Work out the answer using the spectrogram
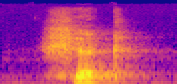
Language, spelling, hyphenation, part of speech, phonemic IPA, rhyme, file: Dutch, cheque, che‧que, noun, /ʃɛk/, -ɛk, Nl-cheque.ogg
- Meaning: 1. check, cheque (a note promising to pay money to a named person or entity) 2. voucher, used to pay a stated amount for a specific purpose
